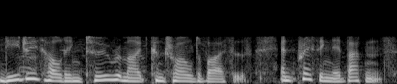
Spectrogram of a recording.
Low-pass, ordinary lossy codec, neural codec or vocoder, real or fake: 3.6 kHz; AAC, 32 kbps; none; real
